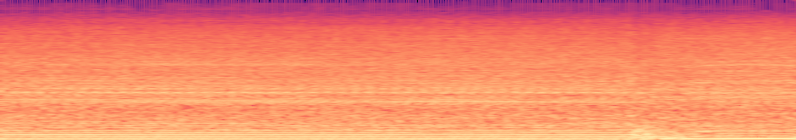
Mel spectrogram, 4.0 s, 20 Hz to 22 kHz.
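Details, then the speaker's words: Ignition-on idle of the new Vitara-built D16 turbo engine in a budget EK Civic, laptop connected, coolant barely warm, intake air 22°C: steady, fast hum held well above normal idle with no drop or misses. Idle sits too high, cause unknown. "So the fact that it started and ran and idled, and even though it was high, that's a pretty good accomplishment and achievement for me, so I'm happy with that."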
